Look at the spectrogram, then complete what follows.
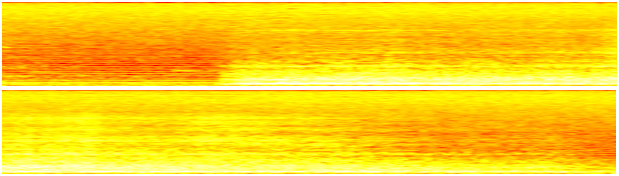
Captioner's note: shri mataji blows into the microphone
